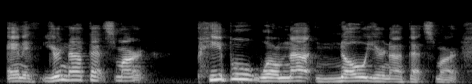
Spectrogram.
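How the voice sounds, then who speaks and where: A man's voice: a little high, slow pace, highs cut off. A man co-hosting a fitness podcast, chatting casually and giving opinionated, rambling explanations with some swearing. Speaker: podcast co-host. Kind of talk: casual chat.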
